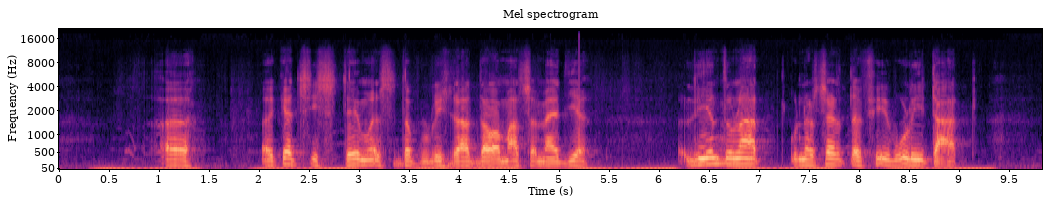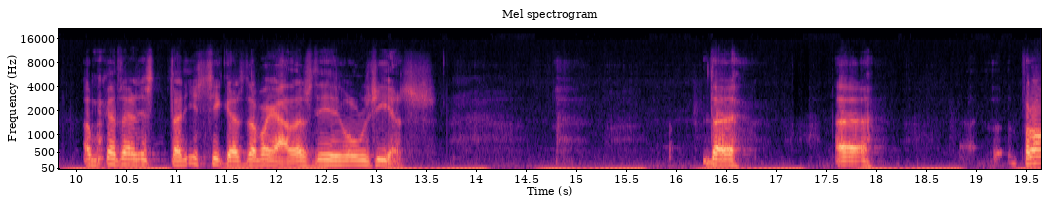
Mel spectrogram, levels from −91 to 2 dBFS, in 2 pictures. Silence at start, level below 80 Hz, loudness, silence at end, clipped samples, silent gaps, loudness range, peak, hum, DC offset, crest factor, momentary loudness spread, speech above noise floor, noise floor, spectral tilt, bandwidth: 0.3 s; -36 dBFS; -19 LUFS; 0 s; under 0.1%; none; 5 LU; -2 dBFS; none; under 0.1%; 16 dB; 13 LU; 31 dB; -49 dBFS; -7 dB/octave; 12 kHz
